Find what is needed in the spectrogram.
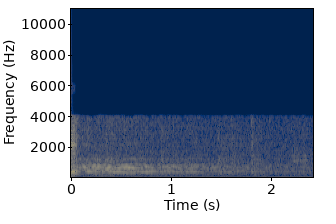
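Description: The man's voice rings on after his last word as a fading echo tail, dying away over about a second and a half into a faint steady hiss.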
